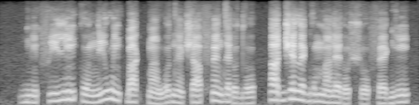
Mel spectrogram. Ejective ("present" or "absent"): absent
